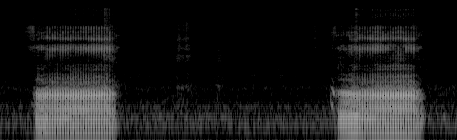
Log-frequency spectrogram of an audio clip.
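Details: Napping French Bulldog gives two long, throaty snores, each just over a second of rapid rattling pulses, separated by roughly four seconds of near silence in a quiet room.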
